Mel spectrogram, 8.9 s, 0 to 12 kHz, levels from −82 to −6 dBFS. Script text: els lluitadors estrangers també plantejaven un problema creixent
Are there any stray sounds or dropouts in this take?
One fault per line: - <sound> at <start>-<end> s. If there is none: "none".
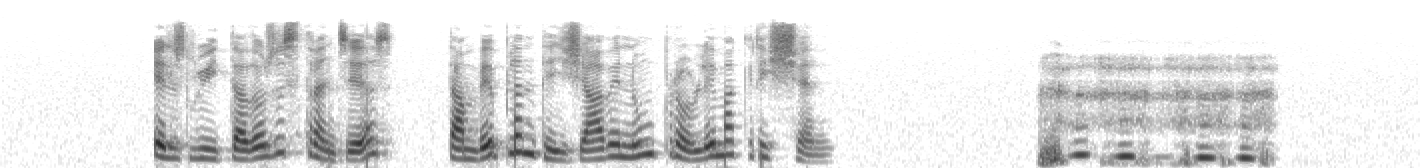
- laugh at 6.5-8.0 s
